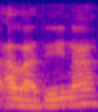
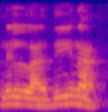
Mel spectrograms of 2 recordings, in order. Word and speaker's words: الذين: Jadi bagi pemula atau yang baru mengenal tentang bacaan Al-Quran, jadi pada kalimat alladzi atau itu dibaca alladzina, tidak nilladzina.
